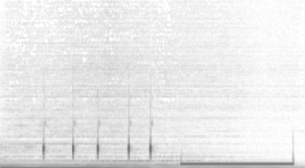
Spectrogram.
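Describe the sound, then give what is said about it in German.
A telephone call being placed: a steady dial tone hums under five short keypad beeps, then a single long, even ringing tone sounds before cutting off. “Lass sie uns gleich mal anrufen.”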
